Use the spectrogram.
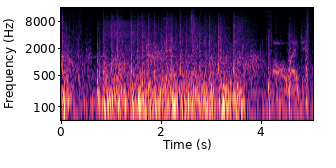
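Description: Rapid gunfire from the video game Warhammer 40k Inquisitor Martyr, a dense continuous barrage of shots and impacts lasting several seconds, loud and close with no talk over it.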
